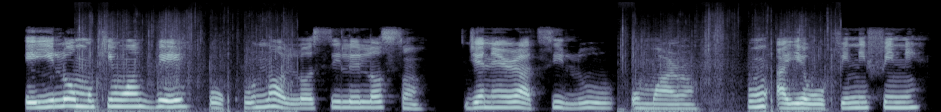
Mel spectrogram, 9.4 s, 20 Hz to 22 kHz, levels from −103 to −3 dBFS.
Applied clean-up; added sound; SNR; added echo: neural mask model RNNoise.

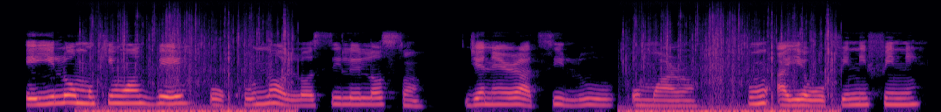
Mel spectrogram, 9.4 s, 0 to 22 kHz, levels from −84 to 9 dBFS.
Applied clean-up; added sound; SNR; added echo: none; Fire; 6 dB; none.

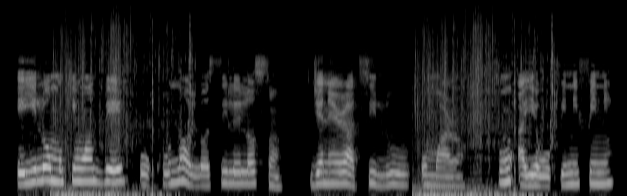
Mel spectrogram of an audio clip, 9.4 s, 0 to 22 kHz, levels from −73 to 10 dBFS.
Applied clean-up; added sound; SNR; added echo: classical method spectral subtraction.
